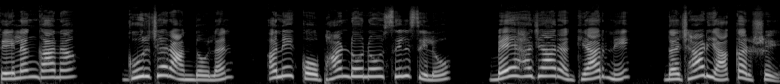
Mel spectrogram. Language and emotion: Gujarati, neutral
